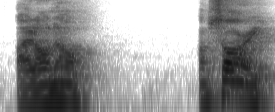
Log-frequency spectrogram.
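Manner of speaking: low, soft, helpless admission; subdued apology. Retold or imitated. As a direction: apologize quietly, voice dropped. Reed admits he cannot promise safety.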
